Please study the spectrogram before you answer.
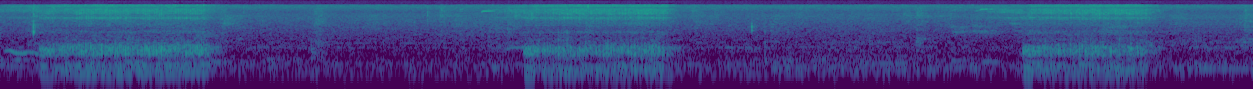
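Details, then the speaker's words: A fat little shih tzu dog snoring while asleep: three loud, rasping snores about every two and a half seconds, with quiet pauses between them. "what are you doing huh were you snoring hey champ go back to sleep"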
